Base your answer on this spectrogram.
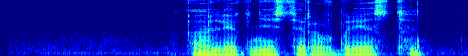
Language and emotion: Russian, neutral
